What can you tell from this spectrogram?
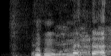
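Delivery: short high nervous giggle; nervous laugh. Real, not acted. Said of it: "that's a nervous laugh as well".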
